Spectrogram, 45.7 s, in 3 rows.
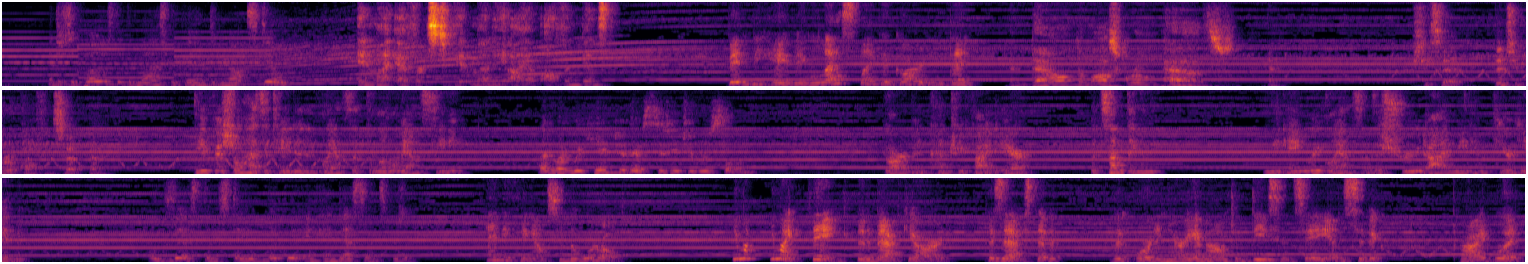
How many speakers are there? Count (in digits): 7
